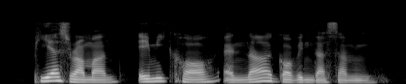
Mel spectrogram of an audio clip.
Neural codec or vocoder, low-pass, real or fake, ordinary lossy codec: autoencoder, 48 kHz, 128 numbers a frame, DAC-VAE, trained on Japanese speech; 7.2 kHz; fake; none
